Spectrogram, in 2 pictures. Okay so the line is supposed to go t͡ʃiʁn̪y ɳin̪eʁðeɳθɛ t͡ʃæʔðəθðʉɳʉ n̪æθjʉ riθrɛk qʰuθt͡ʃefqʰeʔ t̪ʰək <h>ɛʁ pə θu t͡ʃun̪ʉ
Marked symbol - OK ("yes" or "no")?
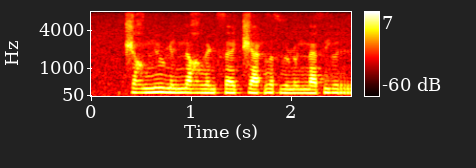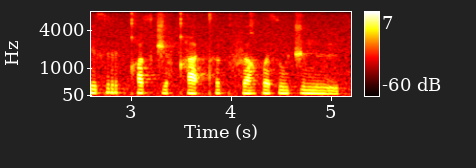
no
